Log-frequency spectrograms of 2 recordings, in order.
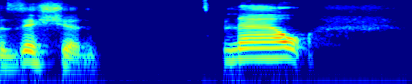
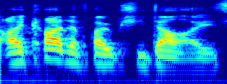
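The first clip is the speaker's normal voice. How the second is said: usual speaking voice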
